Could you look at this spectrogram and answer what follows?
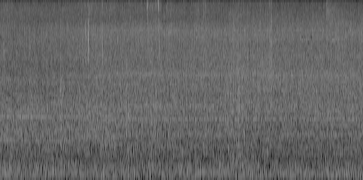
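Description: A truck engine idles and rumbles steadily in SnowRunner, a low continuous drone that holds even throughout with a faint windy hiss on top and no voices.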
